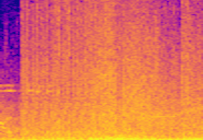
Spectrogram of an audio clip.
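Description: Gunfire rattles from a video game.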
